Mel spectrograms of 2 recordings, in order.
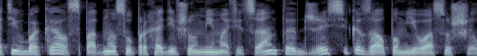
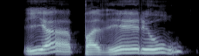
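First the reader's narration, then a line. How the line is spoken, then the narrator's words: Cheerful singsong. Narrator (Russian): весело пропел Ричард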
